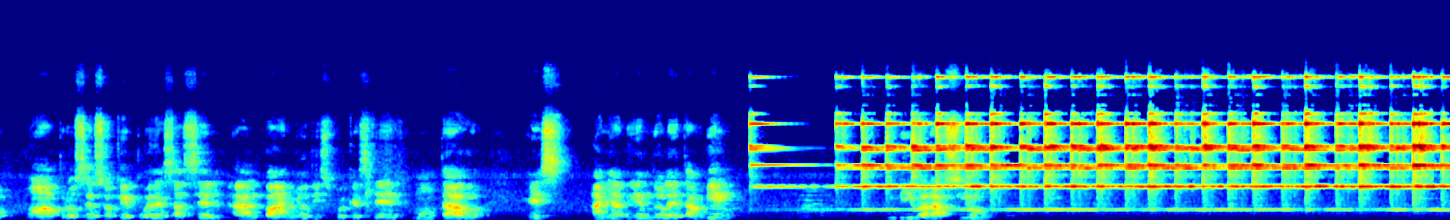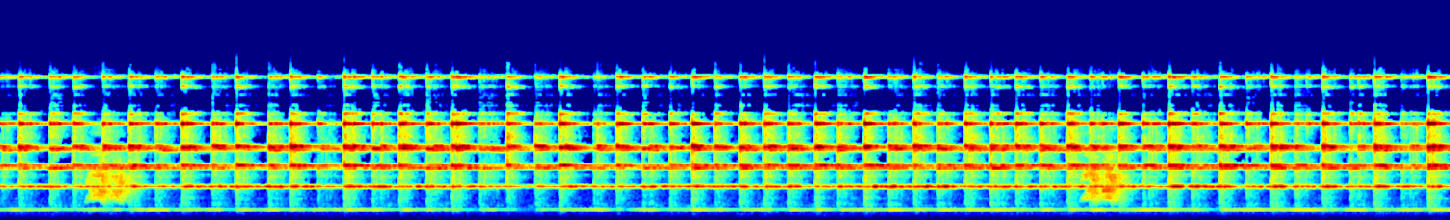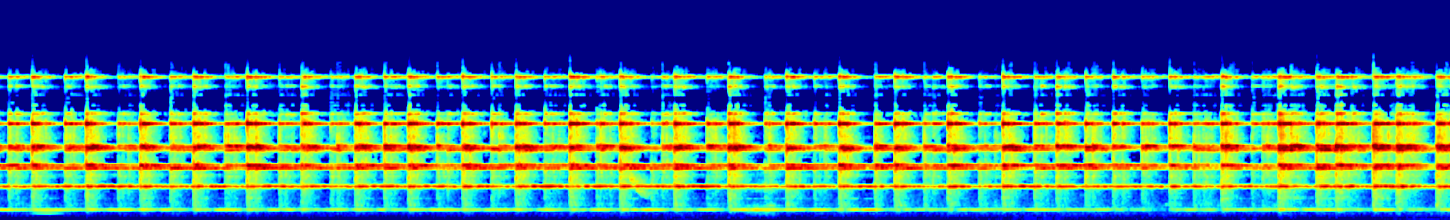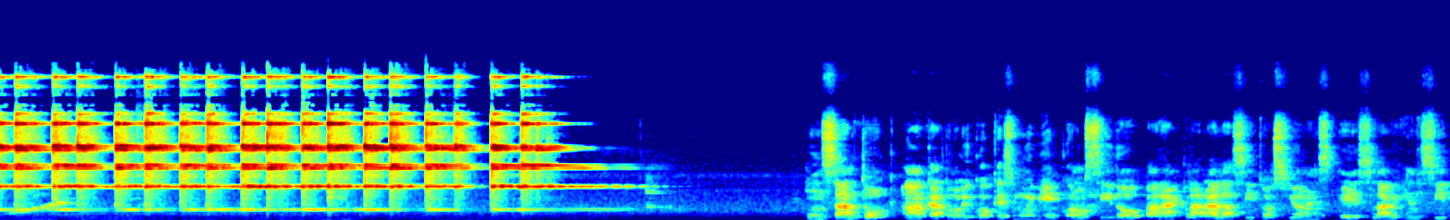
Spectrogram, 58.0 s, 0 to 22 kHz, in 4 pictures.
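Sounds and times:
hand bell ringing: 0:07.5 - 0:50.2.

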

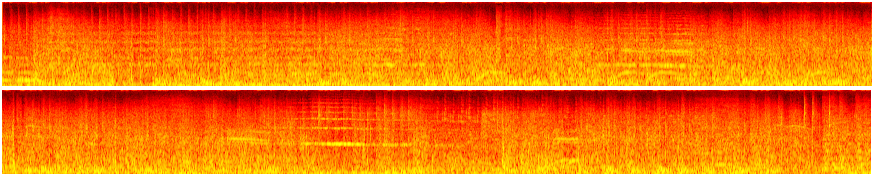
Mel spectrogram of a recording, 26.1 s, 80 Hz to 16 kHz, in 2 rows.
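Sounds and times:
dramatic background music: 0:00.0 - 0:26.0
pistol shots: 0:00.0 - 0:26.0
bullet impacts: 0:20.2 - 0:25.6.

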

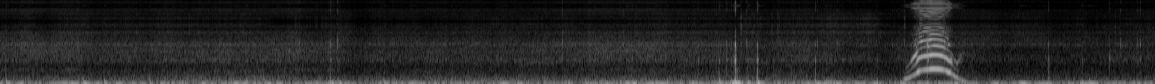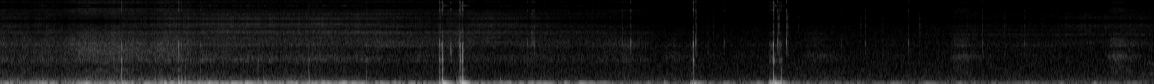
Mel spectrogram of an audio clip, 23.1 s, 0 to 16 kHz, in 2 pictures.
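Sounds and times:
skis swishing through slush: 0:00.0 - 0:09.0, 0:09.7 - 0:18.1
wind rumbling on microphone: 0:00.0 - 0:23.0.

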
